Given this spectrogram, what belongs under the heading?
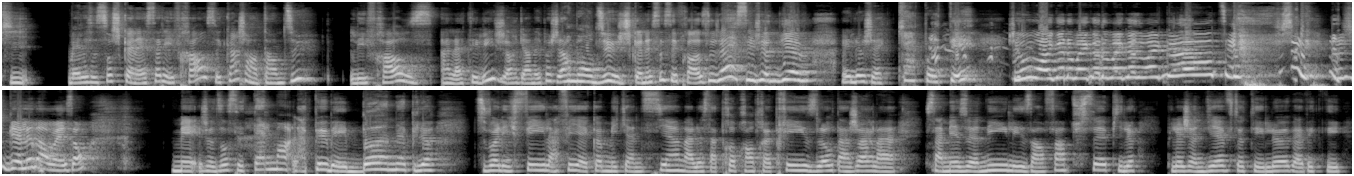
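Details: Stuttering in an adult woman who stutters, speaking spontaneously in French in a podcast conversation.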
